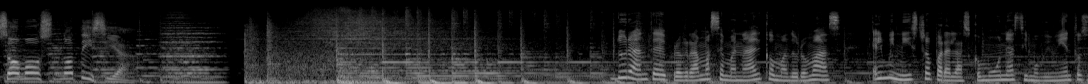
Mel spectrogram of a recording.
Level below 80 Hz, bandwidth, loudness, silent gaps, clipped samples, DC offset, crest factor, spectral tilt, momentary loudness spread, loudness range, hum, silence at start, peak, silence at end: -40 dBFS; 16 kHz; -33 LUFS; none; under 0.1%; under 0.1%; 16 dB; -4.5 dB/octave; 9 LU; 3 LU; none; 0 s; -16 dBFS; 0 s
